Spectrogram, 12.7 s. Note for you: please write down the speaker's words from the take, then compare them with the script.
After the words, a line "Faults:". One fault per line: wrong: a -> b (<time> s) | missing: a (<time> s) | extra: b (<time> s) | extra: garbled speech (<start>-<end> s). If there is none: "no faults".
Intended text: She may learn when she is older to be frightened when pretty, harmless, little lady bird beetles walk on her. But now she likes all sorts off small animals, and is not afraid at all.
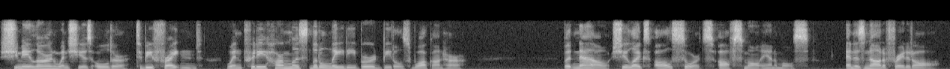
She may learn when she is older to be frightened when pretty, harmless, little lady bird beetles walk on her. But now she likes all sorts off small animals, and is not afraid at all.
Faults:
no faults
